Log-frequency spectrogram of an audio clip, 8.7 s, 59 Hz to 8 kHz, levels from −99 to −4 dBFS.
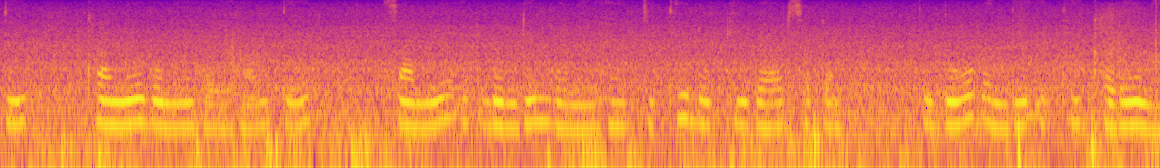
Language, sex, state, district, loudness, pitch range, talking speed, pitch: Punjabi, female, Punjab, Pathankot, -17 LUFS, 195-215 Hz, 150 wpm, 205 Hz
